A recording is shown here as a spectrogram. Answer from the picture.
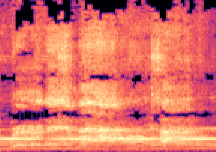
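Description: Electronic keyboard playing a solo melody in a voice-like synth tone, the notes wavering in pitch, over held chords.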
